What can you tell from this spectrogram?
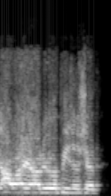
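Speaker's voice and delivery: hammed-up indignant outburst; mock yelling. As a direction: play someone blowing up over nothing. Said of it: "'cause you're yelling at me".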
